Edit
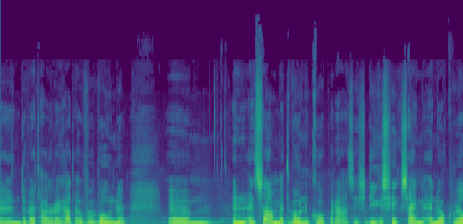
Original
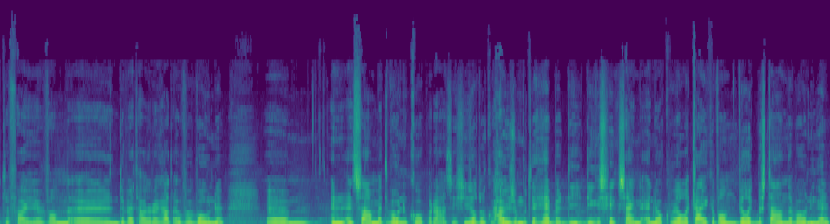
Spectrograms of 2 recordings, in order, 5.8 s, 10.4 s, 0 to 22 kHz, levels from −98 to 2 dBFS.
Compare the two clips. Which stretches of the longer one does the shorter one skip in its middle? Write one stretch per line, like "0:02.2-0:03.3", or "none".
0:05.8-0:07.3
